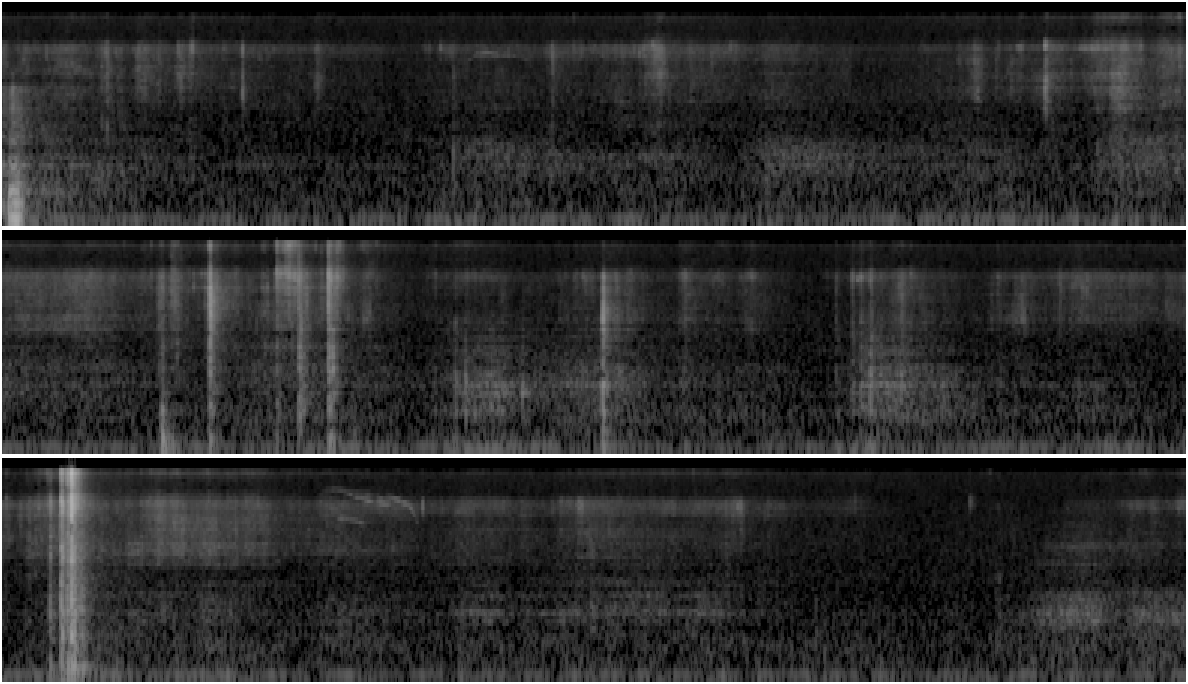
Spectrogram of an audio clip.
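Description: A brush swishes softly through wet hair.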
